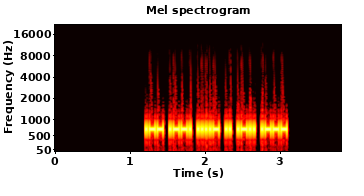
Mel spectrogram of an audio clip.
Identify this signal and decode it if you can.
Morse code, heard as a keyed tone, about 46 wpm, 700 Hz. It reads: WP4ILJ
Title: USA Call Signs - 6 Characters - 2x Character Spacing - 45wpm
